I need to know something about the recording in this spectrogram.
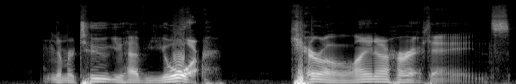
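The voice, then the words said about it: Imitates another person's voice. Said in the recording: “That was a terrible Wade Minter impression.”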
